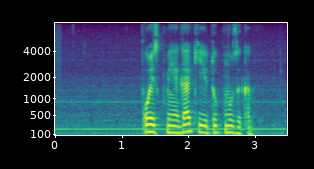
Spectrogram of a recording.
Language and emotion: Russian, neutral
